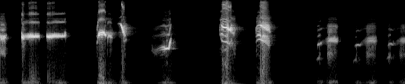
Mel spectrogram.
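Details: Caged Oriental magpie-robin in a lure recording for prompting other birds, giving a few harsh squawks, a pure sustained whistle and short rising whistled notes, separated by brief pauses.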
